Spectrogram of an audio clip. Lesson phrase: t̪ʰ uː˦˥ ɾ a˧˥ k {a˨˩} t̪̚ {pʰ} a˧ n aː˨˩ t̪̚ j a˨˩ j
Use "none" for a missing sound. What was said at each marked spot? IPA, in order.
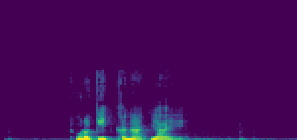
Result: i˨˩, kʰ

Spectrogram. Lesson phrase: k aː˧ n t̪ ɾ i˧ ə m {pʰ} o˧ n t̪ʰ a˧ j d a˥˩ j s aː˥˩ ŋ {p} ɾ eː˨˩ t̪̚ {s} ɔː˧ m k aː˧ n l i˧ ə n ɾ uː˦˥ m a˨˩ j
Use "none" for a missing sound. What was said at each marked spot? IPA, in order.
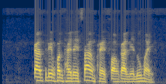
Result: kʰ, pʰ, f

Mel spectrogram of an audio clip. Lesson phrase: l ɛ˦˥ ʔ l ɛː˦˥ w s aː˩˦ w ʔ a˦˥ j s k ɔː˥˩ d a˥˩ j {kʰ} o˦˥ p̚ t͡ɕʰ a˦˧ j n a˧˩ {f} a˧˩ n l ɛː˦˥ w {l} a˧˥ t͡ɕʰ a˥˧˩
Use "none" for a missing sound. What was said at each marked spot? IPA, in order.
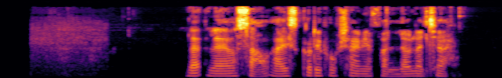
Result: pʰ, f, l

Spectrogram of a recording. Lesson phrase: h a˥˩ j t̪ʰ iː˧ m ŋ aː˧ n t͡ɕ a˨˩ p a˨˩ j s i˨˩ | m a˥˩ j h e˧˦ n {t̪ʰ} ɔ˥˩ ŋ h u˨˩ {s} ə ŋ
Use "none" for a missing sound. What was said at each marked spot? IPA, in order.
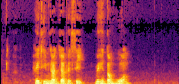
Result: t̪, none

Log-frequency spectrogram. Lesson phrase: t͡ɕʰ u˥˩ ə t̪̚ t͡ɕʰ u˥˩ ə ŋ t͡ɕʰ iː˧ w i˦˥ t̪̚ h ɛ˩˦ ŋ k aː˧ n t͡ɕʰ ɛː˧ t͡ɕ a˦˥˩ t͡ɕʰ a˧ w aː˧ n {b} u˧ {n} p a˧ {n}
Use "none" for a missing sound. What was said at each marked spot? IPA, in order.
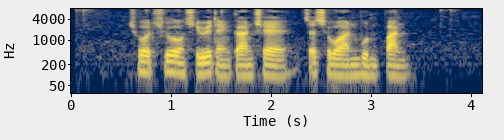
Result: b, n, n

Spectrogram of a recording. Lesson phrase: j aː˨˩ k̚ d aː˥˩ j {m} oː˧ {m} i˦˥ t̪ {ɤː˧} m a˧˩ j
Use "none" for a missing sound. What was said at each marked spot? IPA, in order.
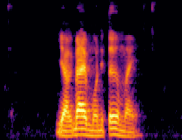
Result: m, n, ɤː˥˩

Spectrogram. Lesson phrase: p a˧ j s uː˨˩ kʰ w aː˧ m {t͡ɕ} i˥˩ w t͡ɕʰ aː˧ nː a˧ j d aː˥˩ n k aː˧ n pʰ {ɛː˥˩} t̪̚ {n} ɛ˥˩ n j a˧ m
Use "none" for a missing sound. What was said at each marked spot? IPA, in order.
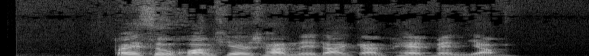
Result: t͡ɕʰ, ɛː˥˩, m

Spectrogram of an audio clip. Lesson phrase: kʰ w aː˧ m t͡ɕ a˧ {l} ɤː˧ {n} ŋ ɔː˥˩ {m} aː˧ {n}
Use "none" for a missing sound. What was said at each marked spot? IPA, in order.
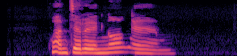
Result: ɾ, n, ŋ, m

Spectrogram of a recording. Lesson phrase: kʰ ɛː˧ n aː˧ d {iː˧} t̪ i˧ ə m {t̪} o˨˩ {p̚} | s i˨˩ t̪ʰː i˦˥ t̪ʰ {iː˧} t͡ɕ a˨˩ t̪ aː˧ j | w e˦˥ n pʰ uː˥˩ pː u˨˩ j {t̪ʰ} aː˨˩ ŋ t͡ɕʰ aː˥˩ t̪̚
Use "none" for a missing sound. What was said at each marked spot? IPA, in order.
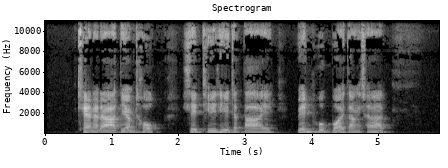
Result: aː˧, t̪ʰ, k̚, iː˥˩, t̪

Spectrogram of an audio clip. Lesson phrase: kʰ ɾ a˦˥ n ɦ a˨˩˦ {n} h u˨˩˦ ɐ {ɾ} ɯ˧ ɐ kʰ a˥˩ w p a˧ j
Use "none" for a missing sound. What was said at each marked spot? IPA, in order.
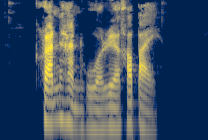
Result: n, ɾ

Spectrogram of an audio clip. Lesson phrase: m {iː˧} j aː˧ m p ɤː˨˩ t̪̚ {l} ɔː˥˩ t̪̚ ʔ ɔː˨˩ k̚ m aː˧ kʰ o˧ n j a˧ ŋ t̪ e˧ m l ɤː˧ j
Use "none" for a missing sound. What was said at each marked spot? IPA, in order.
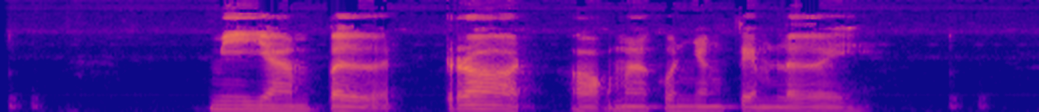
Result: iː˧, ɾ

